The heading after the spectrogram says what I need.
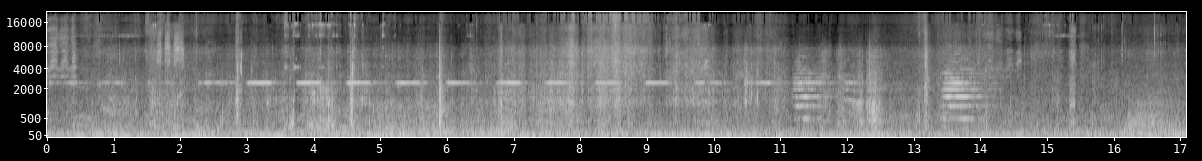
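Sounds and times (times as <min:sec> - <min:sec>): reversing alarm beeping: 0:00.0 - 0:12.3.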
